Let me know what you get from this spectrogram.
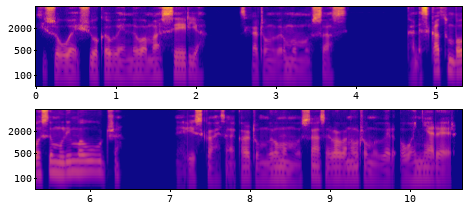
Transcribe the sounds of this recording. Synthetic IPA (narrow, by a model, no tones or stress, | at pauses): sisoweʃuokeβenewamaseɾia | si̥kaltomuβeɾomomusasi̥ | kaːndisi̥katuːmbawosemulimawuta | nḛɾjesi̥kaskaletomuβeɾomomusaseβaβanautomuβeɾeoweɲeɾeɾe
